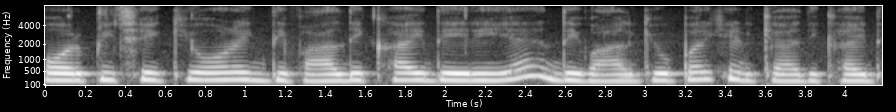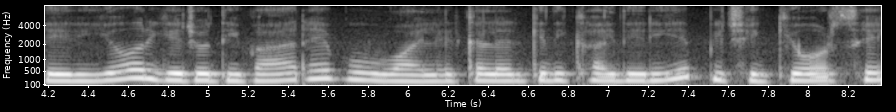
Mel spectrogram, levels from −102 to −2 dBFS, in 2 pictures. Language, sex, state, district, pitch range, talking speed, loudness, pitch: Hindi, female, Bihar, Vaishali, 200-225 Hz, 260 wpm, -16 LUFS, 210 Hz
